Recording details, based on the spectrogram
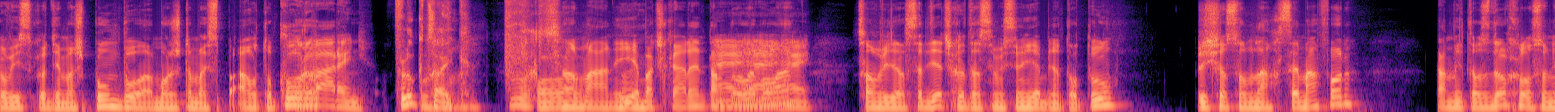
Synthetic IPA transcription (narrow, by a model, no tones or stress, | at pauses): kɔʋiskɔɡɟɛmaːʃpumpuamʊɔʒɛʃt̪amacspa̰ʊt̪ɔpuɾaːɾɛɲ | flukt͡sɔjknɔɾmaːlɲɛjɛbat͡ʃkaːɾɛɲt̪amd̪ɔlɛbɔla | sɔmʋiɟɛlsr̩ɟɛt͡ʃkɔt̪asimislimjɛbɲɔt̪ɔt̪u | pɾiʃjɛlsɔmnasɛmafɔɾ | t̪amːit̪ɔzd̪ɔxlɔsɔm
